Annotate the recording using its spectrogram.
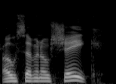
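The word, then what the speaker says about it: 070 Shake: guilty conscience by o70 shake 70 shakes 07-0 shake there it is that's how you say it oh seven no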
